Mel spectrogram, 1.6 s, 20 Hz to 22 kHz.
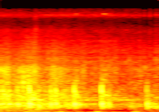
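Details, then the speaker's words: Hope Evo GR4 bike disc brakes with Racing pads, brake feathered lightly: light irregular clacks and scrapes; rider says pads slip on the disc, which regularly happens with Racing pads. "Un petit dribble, on sent que les plaquettes elles glissent un peu quand on lèche le frein sur le disque et ça fait ce petit bruit là, clac, clac, enfin je sais pas comment dire, ça, on entend un peu là, ça gratte quoi."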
